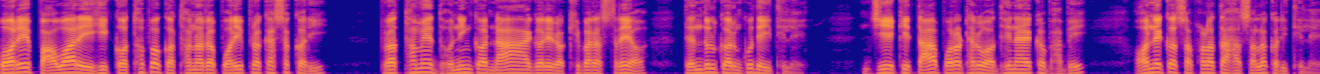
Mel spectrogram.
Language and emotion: Odia, neutral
